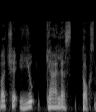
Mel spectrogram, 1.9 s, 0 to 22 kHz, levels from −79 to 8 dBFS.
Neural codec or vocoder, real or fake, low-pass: none; real; 10.8 kHz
